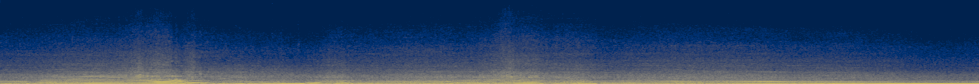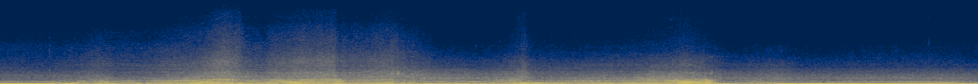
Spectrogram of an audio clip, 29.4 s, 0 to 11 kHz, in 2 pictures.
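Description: Alfa Romeo 4C's turbocharged four-cylinder engine heard from inside the cabin while driving slowly: a steady running note that rises and falls back several times as the car accelerates, with a longer even stretch of cruising near the middle and the most frequent rises about two-thirds of the way through.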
